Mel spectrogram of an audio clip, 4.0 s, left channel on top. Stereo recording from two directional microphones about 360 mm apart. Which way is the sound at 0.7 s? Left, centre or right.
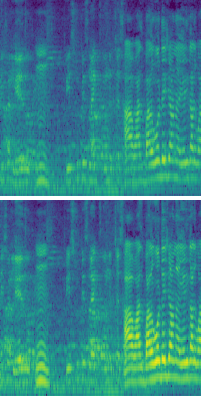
Right.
